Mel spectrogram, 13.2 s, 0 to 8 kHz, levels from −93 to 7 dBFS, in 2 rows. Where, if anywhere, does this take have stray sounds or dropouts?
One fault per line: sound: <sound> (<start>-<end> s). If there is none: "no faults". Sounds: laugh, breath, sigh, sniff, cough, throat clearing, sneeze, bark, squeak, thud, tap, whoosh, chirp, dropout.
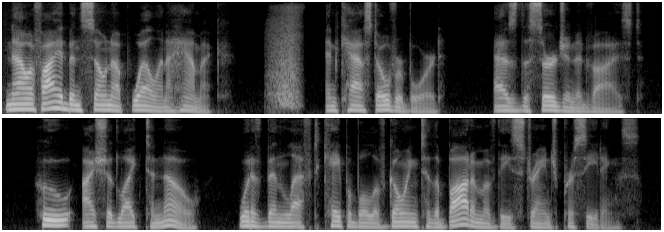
sound: sniff (2.6-3.0 s)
